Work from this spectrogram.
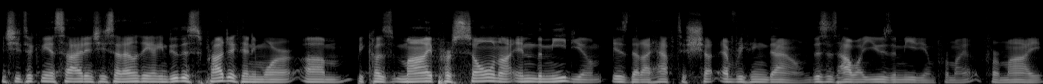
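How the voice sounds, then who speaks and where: Speaking at a fairly quick pace, a man uses a medium pitch. His pitch variation is ordinary. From Poland, moved to US at about nine. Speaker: filmmaker. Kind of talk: interview. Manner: hesitant, many fillers.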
